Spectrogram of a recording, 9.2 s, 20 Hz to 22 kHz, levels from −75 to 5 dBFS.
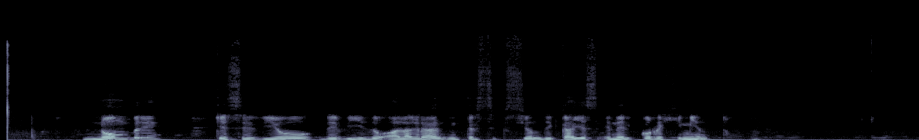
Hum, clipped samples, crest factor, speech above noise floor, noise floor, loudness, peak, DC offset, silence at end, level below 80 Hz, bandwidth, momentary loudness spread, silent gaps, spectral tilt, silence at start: none; under 0.1%; 24 dB; 24 dB; -49 dBFS; -26 LUFS; -2 dBFS; under 0.1%; 0.2 s; -42 dBFS; 16 kHz; 18 LU; none; -6.5 dB/octave; 0.05 s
